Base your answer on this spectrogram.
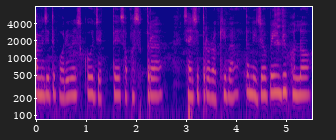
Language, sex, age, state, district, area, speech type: Odia, female, 18-30, Odisha, Sundergarh, urban, spontaneous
